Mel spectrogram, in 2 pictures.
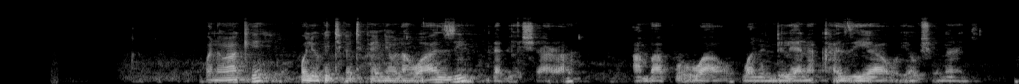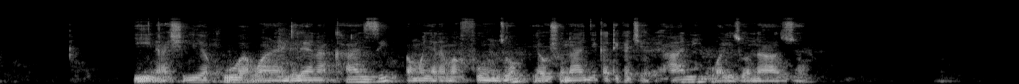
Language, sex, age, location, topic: Swahili, male, 25-35, Dar es Salaam, education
